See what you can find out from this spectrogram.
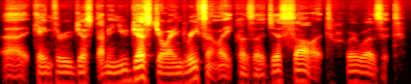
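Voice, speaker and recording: Man, hoarse, gravelly, deep voice, dry close sound, rambling wry host, live stream. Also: normal speed, dry recording. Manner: rambling, wry and self-deprecating.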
